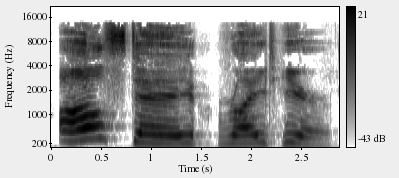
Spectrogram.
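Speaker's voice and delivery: very slow, loud tree voice; chuckle, then stretch every word loudly; talking tree. Acted. Tree answering the leprechaun, slow and booming. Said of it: "And the tree said".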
